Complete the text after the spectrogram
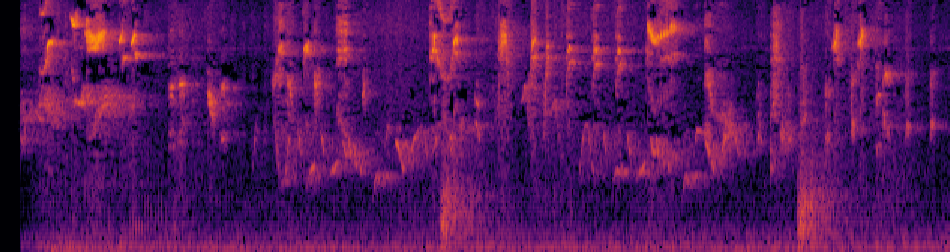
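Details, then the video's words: An orange-headed thrush taking a morning bath sings a rich, varied, almost continuous run of high sweet whistles and fast chattering phrases, with splashing water in the background. "Ngintip Anis lagi mandi, segerrrrr"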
